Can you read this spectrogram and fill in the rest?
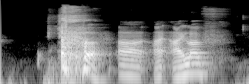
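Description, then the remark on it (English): A single loud, harsh cough that peaks the microphone, sharp and overdriven, followed by a few seconds of voiced vocal sounds. “I cough and it peaks, so I'm pretty sure anybody with headphones is dying right now.”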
